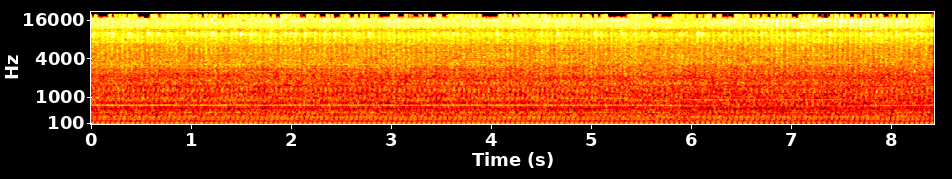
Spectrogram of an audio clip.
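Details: 1980 John Deere 216 tractor after restoration, on a cold morning, possibly not charging: a loud, hard, slightly uneven single-cylinder pounding as it strains at high idle. The owner plans to check specs and reset the high idle jet.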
